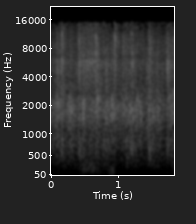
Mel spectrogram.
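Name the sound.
audience hand clapping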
